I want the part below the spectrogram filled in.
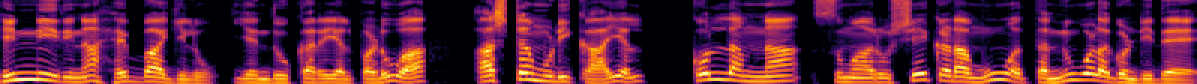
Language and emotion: Kannada, neutral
